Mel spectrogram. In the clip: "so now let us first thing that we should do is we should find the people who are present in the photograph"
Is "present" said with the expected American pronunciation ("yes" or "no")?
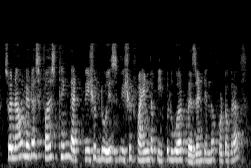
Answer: yes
